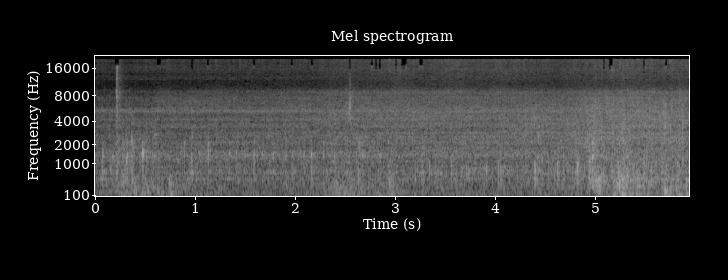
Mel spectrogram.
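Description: Ghughra pastries deep frying in hot oil, a steady bubbling hiss with scattered crackles and pops that swells slightly toward the end, close and moderately quiet with no talking.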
